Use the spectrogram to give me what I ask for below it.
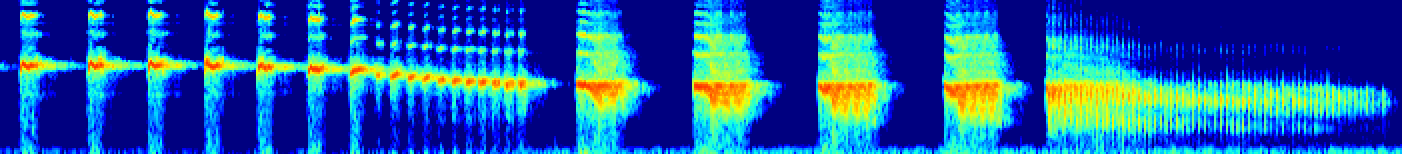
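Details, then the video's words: Red-legged tinamou song used to attract birds: a series of clear whistled notes that speed up and slide lower, then several longer, fuller notes and a final drawn-out, falling whistle. The background is silent. "canto para atrair lambu pé vermelho"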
